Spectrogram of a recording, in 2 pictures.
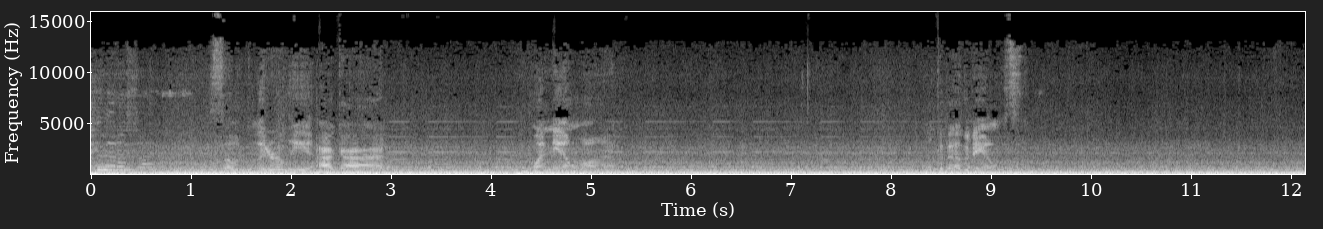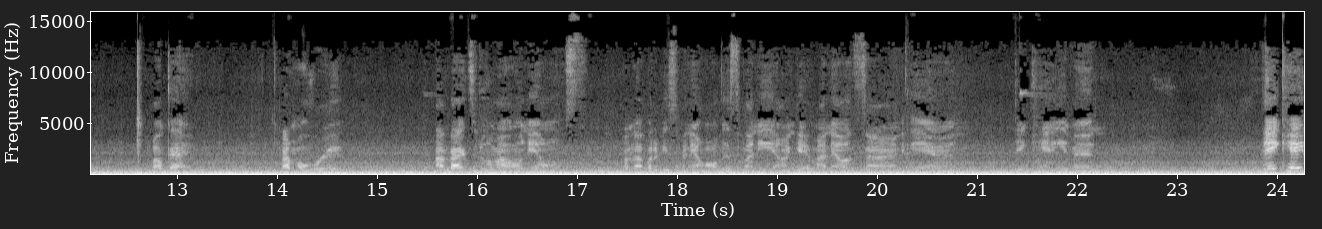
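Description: Steady low rumble of a car heard from inside its cabin, with a woman's voice speaking on and off, more often in the second half.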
